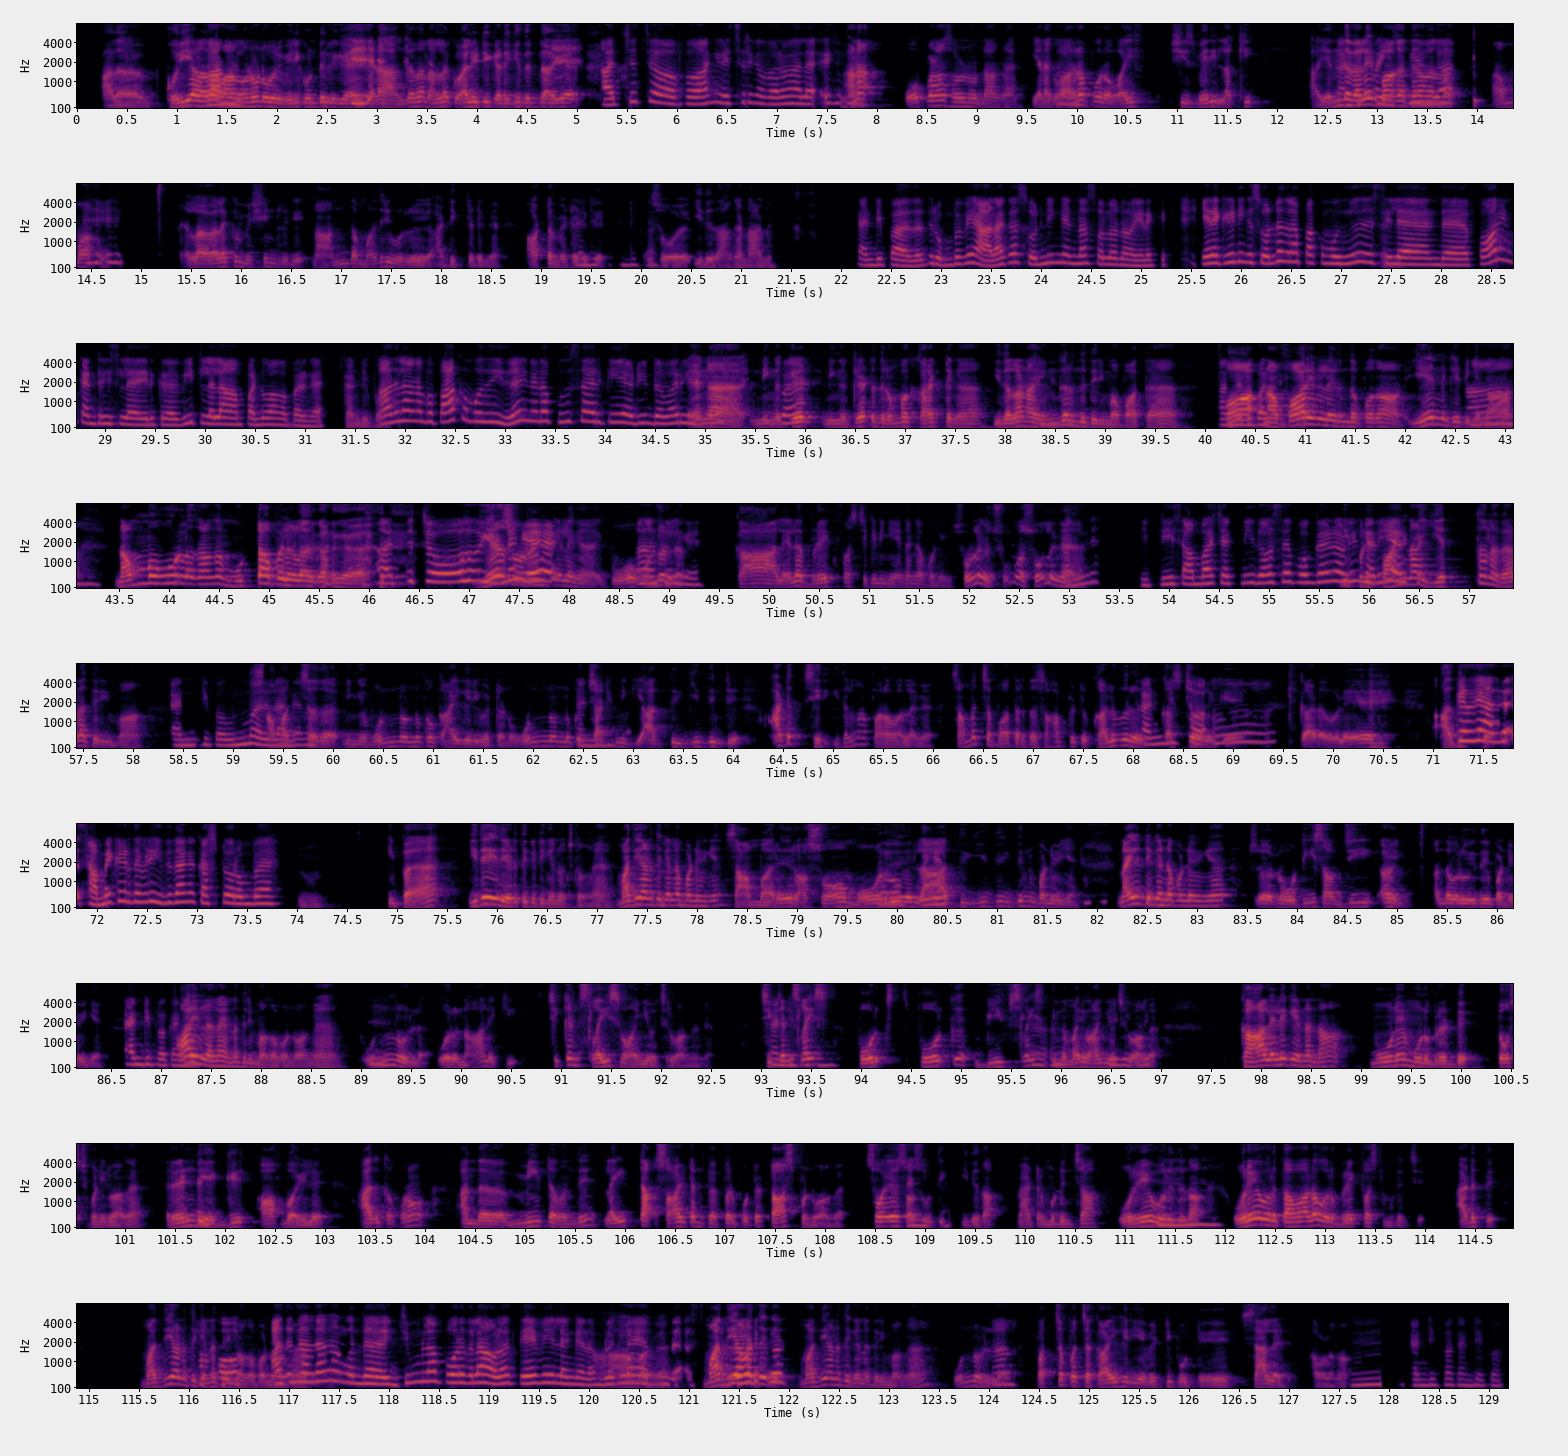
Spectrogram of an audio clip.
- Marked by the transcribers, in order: laugh; laughing while speaking: "நல்ல குவாலிட்டி கிடைக்குதுன்னாங்க"; in English: "குவாலிட்டி"; laughing while speaking: "அச்சச்சோ! அப்ப வாங்கி வச்சிருங்க. பரவால்ல"; other noise; in English: "வைஃப், ஷி இஸ் வெரி லக்கி!"; tapping; tsk; laugh; in English: "அடிக்ட்டடுங்க, ஆட்டோமேட்டடுக்கு"; other background noise; in English: "ஃபாரின் கன்ட்ரீஸ்ல"; laughing while speaking: "அப்படின்ற மாறி இருக்கும். இப்ப"; in English: "ஃபாரின்ல"; drawn out: "ஆ"; laughing while speaking: "முட்டாப்பயலுகளா இருக்கானுக"; laughing while speaking: "அச்சச்சோ! என்னங்க? ஆ. சொல்லுங்க"; in English: "பிரேக்ஃபாஸ்ட்‌க்கு"; laughing while speaking: "அப்படின்னு நிறைய இருக்கு"; drawn out: "ம்"; sad: "கடவுளே!"; "அது" said as "லாது"; unintelligible speech; tsk; chuckle; in English: "ஃபாரின்ல"; in English: "சிக்கன் ஸ்லைஸ்"; in English: "சிக்கன் ஸ்லைஸ், போர்க்ஸ் போர்க்கு, பீஃப் ஸ்லைஸ்"; in English: "பிரெட்டு டோஸ்ட்"; in English: "எக்கு ஹால்ஃப் பாயிலு"; in English: "மீட்‌ட"; in English: "லைட்‌டா, சால்ட் அண்ட் பெப்பர்"; in English: "டாஸ்"; in English: "சோயா சாஸ்"; in English: "பிரேக்ஃபாஸ்ட்"; unintelligible speech; in English: "ஸாலட்"
- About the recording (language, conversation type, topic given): Tamil, podcast, பணிகளை தானியங்கியாக்க எந்த சாதனங்கள் அதிகமாக பயனுள்ளதாக இருக்கின்றன என்று நீங்கள் நினைக்கிறீர்கள்?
